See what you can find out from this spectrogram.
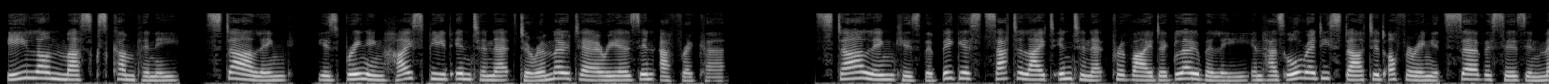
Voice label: English Upper Intermediate SLOW Reading; Starlink Revolutionizing African Connectivity with Satellite Internet

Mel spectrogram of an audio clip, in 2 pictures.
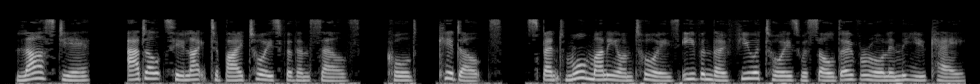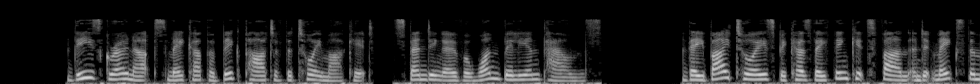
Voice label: English Lower Intermediate NORMAL Reading; Grown ups are buying toys for themselves

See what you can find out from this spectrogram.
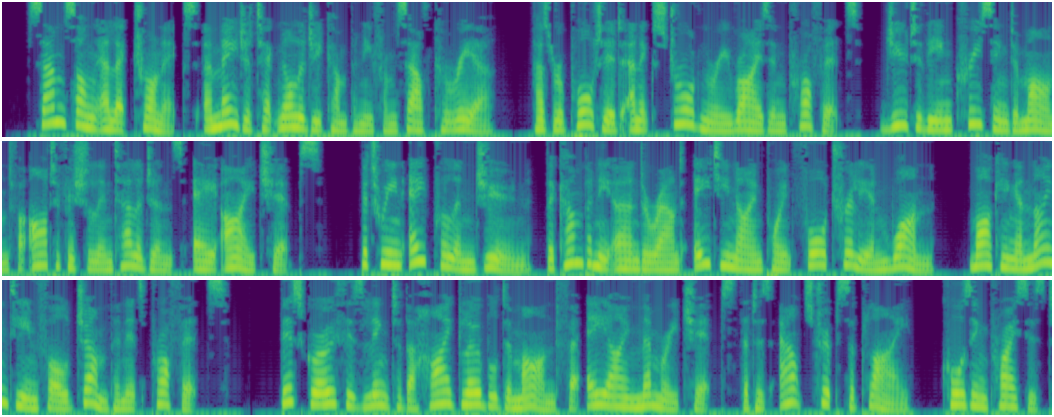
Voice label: english news upper intermediate; samsung s rising fortunes with ai chip boom; slow

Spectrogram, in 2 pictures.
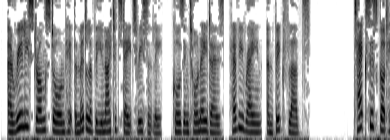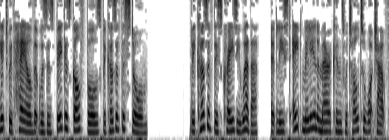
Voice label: English FAST Reading

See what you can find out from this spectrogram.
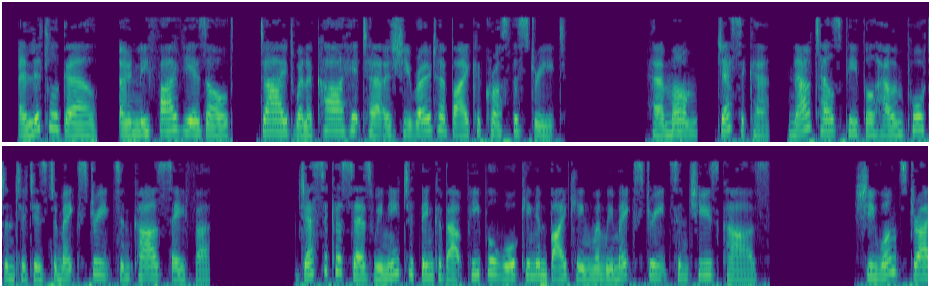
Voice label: Lower Intermediate FAST Reading, English; English Newsroom; Mom Works to Make Streets Safer for Everyone

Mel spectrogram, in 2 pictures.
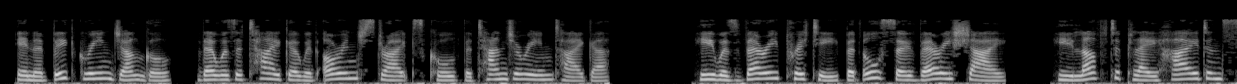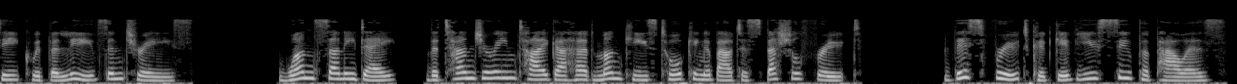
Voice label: ESL Short Stories for Kids Beginner SLOW Reading; The Tale of the Tangerine Tiger

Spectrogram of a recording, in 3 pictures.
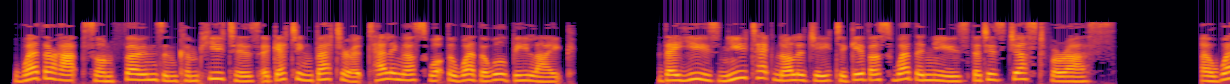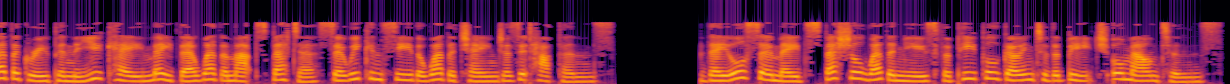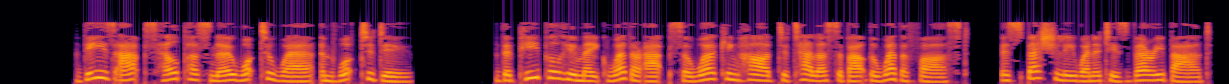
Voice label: English Newsroom Beginner SLOW Reading; Weather Apps Helping Us Know the Weather

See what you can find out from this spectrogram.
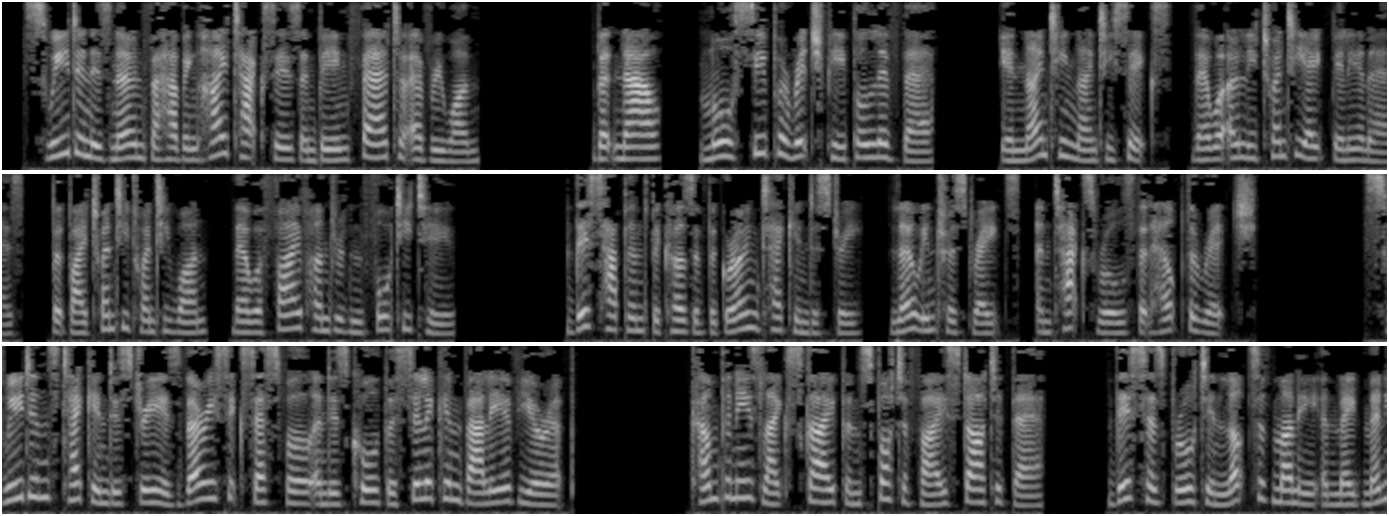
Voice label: English FAST Reading; More Rich People in Sweden Why and How

